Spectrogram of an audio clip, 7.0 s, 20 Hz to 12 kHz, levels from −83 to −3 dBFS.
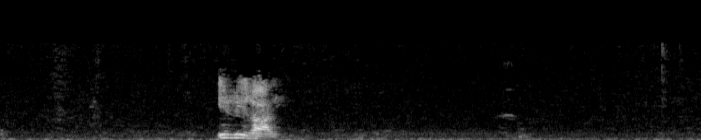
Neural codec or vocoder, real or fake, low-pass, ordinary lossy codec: none; real; 10.8 kHz; MP3, 32 kbps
